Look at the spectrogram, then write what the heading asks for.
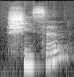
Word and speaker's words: schießen: And now the two words where it's really important to know the difference, and this one is schießen, so that means to shoot, and scheißen, that means to shit.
